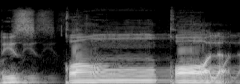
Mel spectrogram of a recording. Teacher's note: ملانے کی صورت میں نون تنوین کا موٹا اخفا ہوگا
